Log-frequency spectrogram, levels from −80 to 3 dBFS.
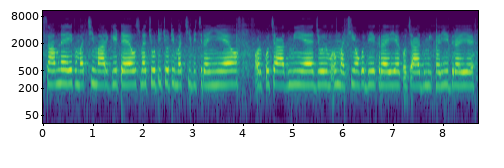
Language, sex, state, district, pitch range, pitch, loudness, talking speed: Hindi, male, Bihar, Jahanabad, 235-250 Hz, 245 Hz, -14 LUFS, 185 wpm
